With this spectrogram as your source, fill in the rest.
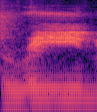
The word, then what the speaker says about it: Reen: My name's Reen. Rhymes with clean, but I feel more like cleaning some clocks.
